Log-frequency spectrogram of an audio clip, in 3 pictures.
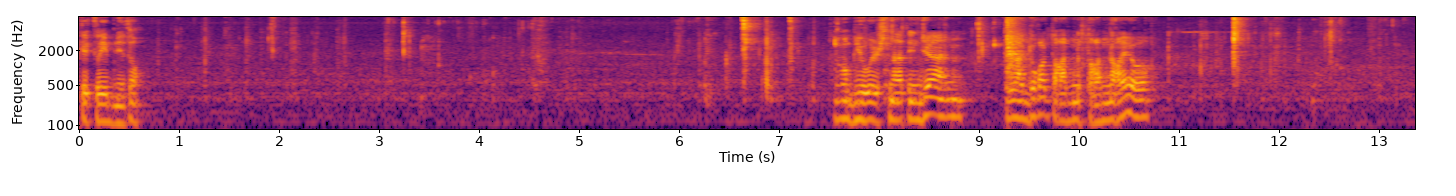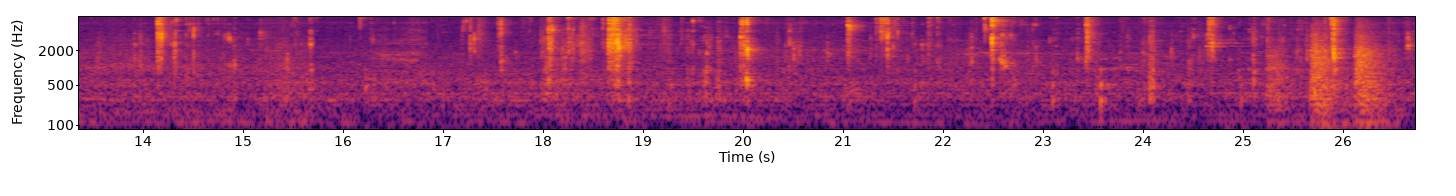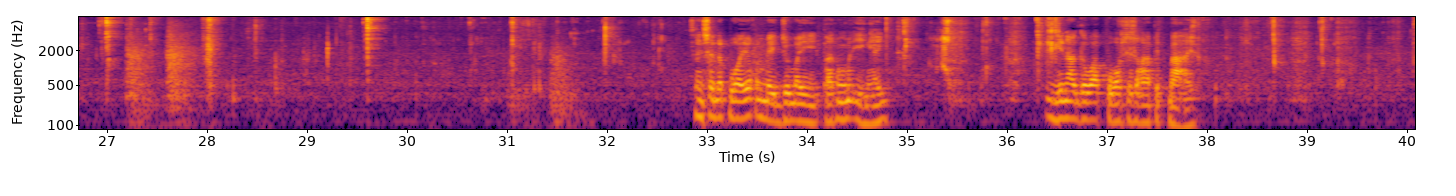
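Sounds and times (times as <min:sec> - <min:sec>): wet chewing smacks and clicks: 0:05.9 - 0:07.5, 0:13.9 - 0:16.4, 0:17.2 - 0:25.2, 0:37.9 - 0:40.0.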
